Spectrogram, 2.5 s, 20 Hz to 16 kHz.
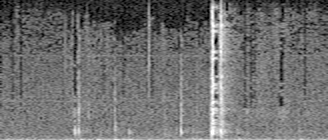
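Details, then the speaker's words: Rebuilt 1953 Harley-Davidson Panhead four-speed transmission on the bench after installing the detent spring, detent and lock: a few crisp metallic clicks as it is shifted by hand; detent snapping cleanly into its grooves, normal. "can hear it. That detent goes into those grooves real nice."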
